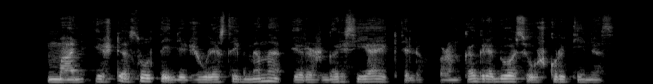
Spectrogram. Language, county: Lithuanian, Panevėžys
